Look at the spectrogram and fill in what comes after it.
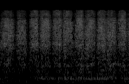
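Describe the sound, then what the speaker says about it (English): A plastic grocery bag rubbed lightly back and forth over a satin-painted wooden tiered tray, giving a close, steady hissy scuffing in even strokes, about ten passes, with no voices. "I'm just lightly rubbing back and forth. So again, this is not sanding paper. This is a grocery bag."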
